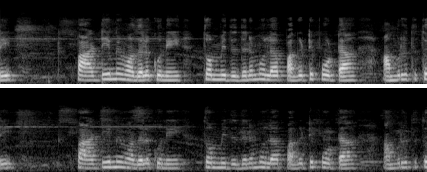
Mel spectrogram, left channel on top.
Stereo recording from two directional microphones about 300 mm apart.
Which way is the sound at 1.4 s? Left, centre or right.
Left.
